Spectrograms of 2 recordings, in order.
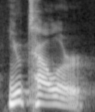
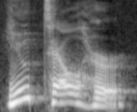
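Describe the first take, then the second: First: The h is dropped, linking 'tell' into 'her'. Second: The h in 'her' is clearly pronounced.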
